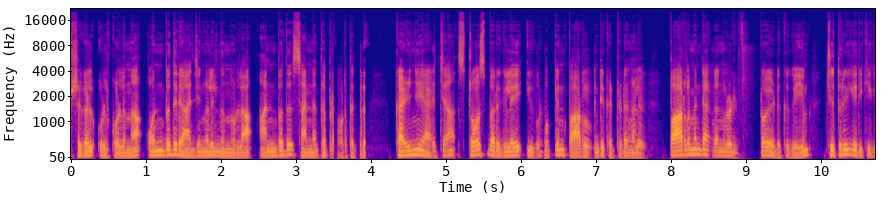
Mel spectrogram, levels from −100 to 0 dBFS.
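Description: Right after "ഒമ്പത് രാജ്യങ്ങളിൽ നിന്നുള്ള അമ്പത്", bursts of packet loss occur at 3.49, 3.79, 3.91 and 4.75 s. Each bridges about 60 ms with a fading continuation of the last sound, then skips about 60 ms of audio.

At 4.97–5.03 s the level dips abruptly by about 6 dB, likely one channel dropping out before the mono sum.

From 6.13 to 7.72 s, repeated packet loss leaves four patched holes, the longest 120 ms, covering about 23% of the stretch and giving choppy sound with pieces missing.

Further packet-loss bursts at 8.47 and 8.83 s repeat the 60 ms fill-and-skip pattern.

From 8.95 to 9.22 s a likely long network dropout leaves a fading continuation, then about 110 ms of silence, before the audio resumes with material missing.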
